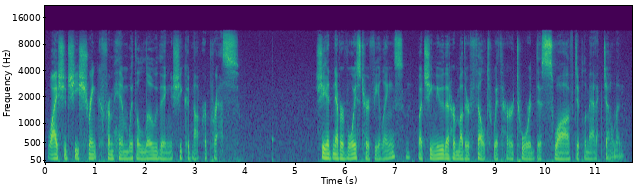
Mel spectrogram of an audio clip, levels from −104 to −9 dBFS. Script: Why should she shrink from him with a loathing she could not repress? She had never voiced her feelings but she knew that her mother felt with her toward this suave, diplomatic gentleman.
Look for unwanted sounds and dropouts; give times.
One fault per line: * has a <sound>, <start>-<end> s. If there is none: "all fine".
* has a tap, 4.5-4.7 s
